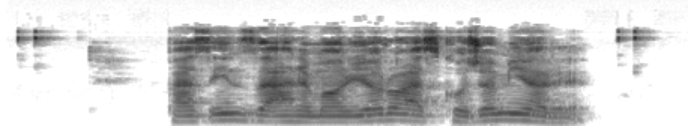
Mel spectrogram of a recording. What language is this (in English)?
Persian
